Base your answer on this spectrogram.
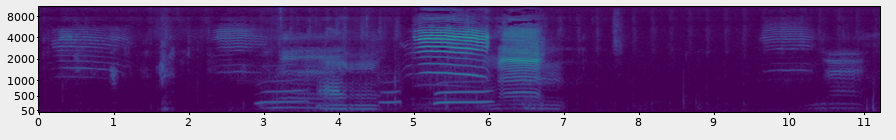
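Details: Grazing sheep bleating: several harmonic, wavering bleats, some long and loud, others short and thin, spaced irregularly over the passage, with quiet stretches between them and people speaking Italian nearby.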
